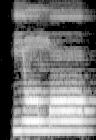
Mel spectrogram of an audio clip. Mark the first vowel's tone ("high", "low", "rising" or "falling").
high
